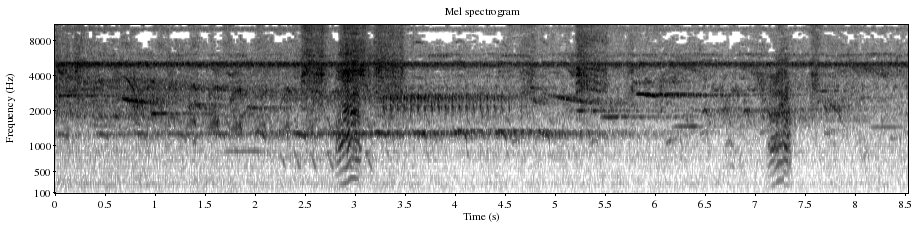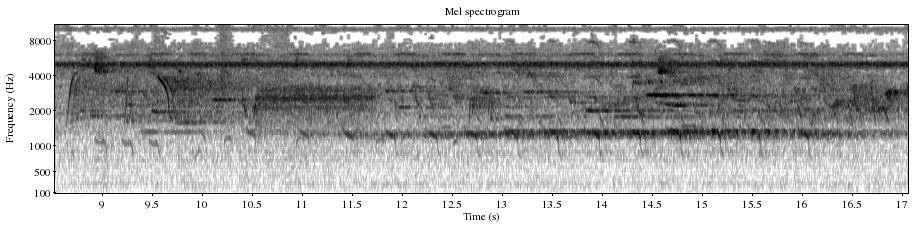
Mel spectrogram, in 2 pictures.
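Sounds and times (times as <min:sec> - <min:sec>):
birds chirping and calling: 0:00.0 - 0:08.1.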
